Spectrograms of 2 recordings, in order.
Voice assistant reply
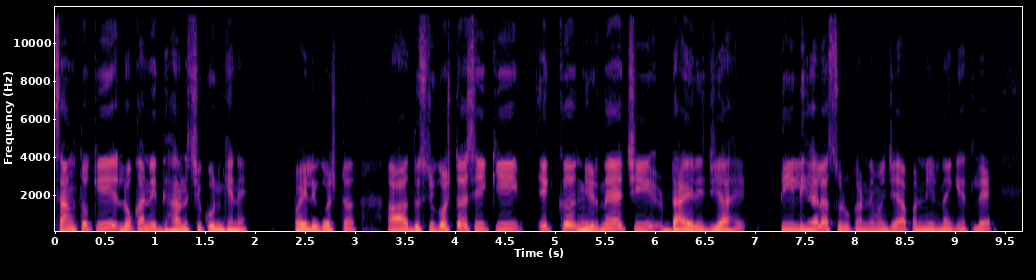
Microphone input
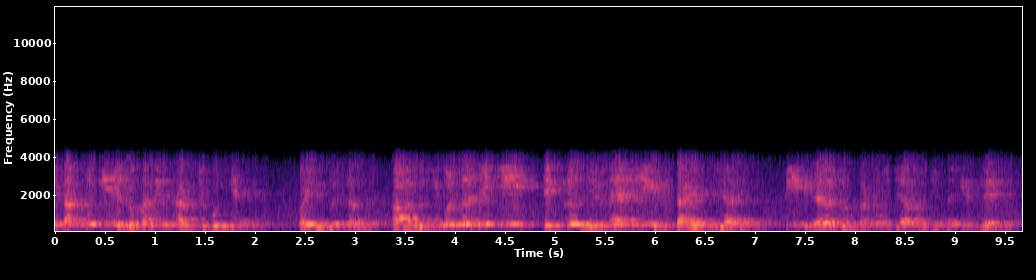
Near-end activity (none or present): none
